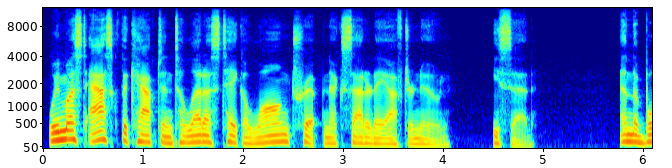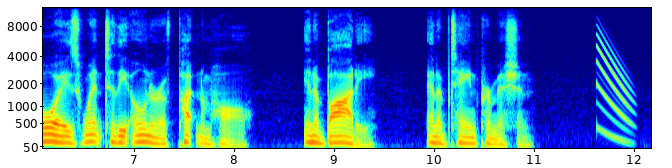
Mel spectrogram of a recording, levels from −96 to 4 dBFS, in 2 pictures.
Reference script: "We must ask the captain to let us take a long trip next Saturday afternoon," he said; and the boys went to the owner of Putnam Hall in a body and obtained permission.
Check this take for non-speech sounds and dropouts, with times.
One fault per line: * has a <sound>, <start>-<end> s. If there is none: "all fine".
* has a chirp, 11.6-12.0 s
